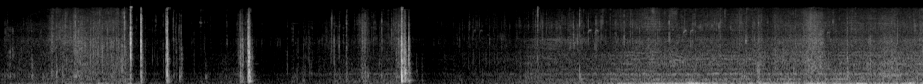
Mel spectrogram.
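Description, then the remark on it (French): Honeybees of a weak colony buzz at an opened hive on a very fine, windless day, a steady droning hum that swells and holds over the second half, preceded by a few sharp clicks and knocks. No one speaks. “là, ça c'est une ruche qui est, on va dire, qui est euh, faible.”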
